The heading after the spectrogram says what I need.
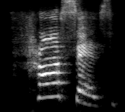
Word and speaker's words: française: introduce herself, she would be saying, je suis française. Je suis française. Did you notice the difference between these two? Je suis français. Je suis française.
